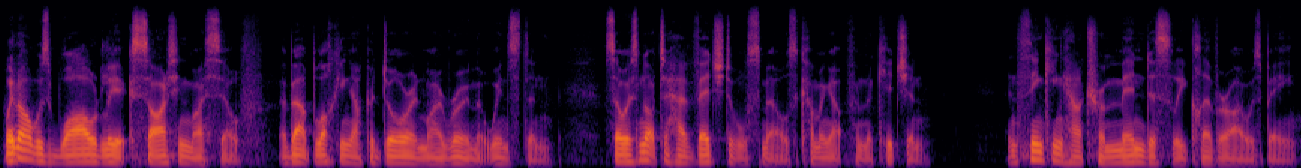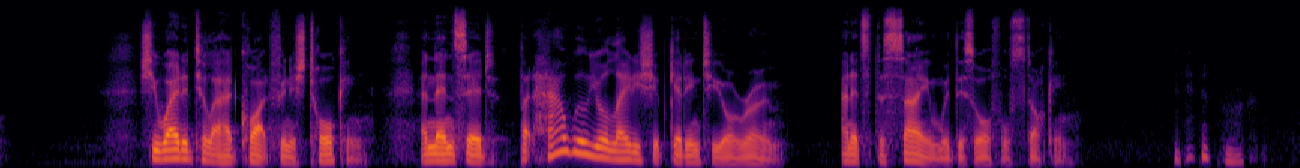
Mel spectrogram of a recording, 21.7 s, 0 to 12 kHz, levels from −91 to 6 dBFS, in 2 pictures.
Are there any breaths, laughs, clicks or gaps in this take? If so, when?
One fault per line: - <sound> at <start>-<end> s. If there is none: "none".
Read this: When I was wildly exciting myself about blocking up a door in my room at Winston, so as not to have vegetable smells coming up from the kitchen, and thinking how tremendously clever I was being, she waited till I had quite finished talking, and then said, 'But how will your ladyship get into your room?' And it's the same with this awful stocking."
- breath at 20.6-21.4 s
